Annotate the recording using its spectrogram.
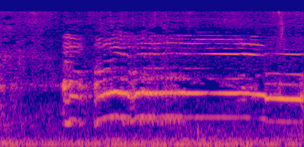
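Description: A rooster crowing once: a single long, held call that starts about half a second in and dips slightly in pitch at its end.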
